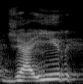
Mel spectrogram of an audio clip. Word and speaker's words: Jair: Jairo o Jair se pronuncia en hebreo Yair y significa el que ilumina.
